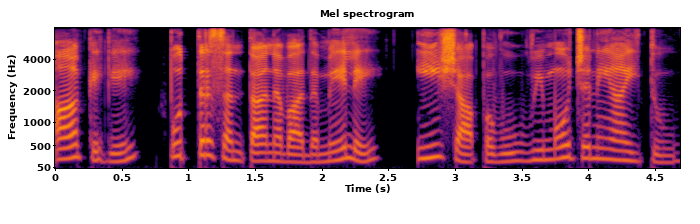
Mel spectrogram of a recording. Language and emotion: Kannada, neutral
